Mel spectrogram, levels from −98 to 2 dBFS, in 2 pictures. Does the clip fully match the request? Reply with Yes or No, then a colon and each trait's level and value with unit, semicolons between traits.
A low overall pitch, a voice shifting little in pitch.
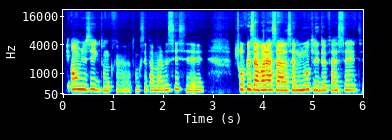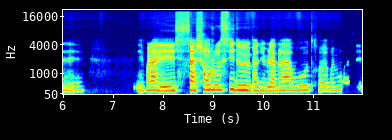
No: high, 215 Hz; narrow, 2.2 semitones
